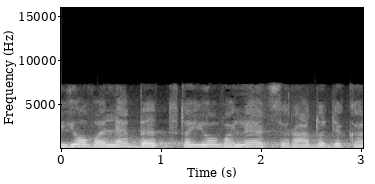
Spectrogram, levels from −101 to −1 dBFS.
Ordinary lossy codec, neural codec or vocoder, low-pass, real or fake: AAC, 64 kbps; none; 7.2 kHz; real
